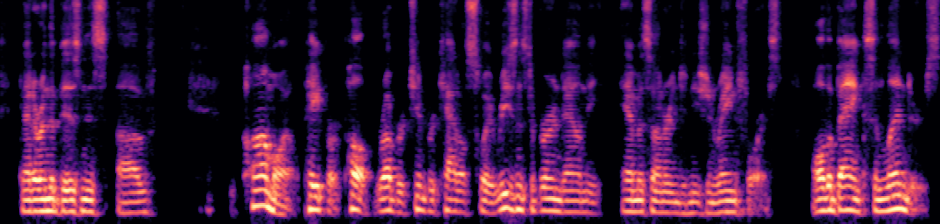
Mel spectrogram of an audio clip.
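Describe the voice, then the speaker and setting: Ordinary pitch variation marks a man's medium-pitched voice. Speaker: nonprofit leader presenting investment research tool. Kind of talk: webinar presentation with screen demo. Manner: fast.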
